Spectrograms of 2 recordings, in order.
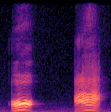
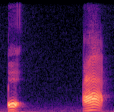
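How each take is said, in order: First: The two vowels are said as separate sounds. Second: The two vowels are said as separate sounds.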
